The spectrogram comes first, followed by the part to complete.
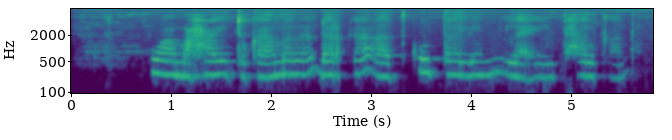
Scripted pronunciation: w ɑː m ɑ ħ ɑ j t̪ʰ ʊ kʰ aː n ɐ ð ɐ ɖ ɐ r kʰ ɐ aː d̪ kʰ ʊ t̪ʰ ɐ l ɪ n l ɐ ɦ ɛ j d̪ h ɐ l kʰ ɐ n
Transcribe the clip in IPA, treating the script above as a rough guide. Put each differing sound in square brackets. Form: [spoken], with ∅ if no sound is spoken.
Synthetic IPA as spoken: w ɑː m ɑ ħ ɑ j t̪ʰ ʊ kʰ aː [m] ɐ ð ɐ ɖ ɐ r kʰ ɐ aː d̪ kʰ ʊ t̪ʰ ɐ l ɪ n l ɐ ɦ ɛ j d̪ h ɐ l kʰ ɐ n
